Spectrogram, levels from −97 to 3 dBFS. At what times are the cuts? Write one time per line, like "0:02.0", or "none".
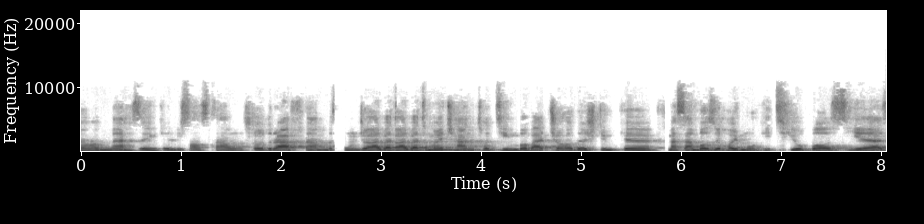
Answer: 0:02.5
0:03.2
0:05.8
